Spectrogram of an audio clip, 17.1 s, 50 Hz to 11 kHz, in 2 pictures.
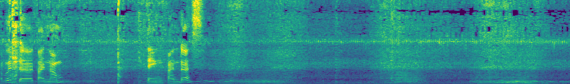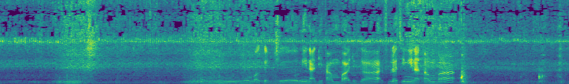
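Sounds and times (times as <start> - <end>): shovels scraping soil: 0.0 - 8.1, 9.4 - 10.1, 11.2 - 12.8
engine revving: 0.0 - 17.0.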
